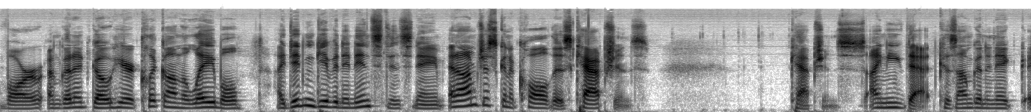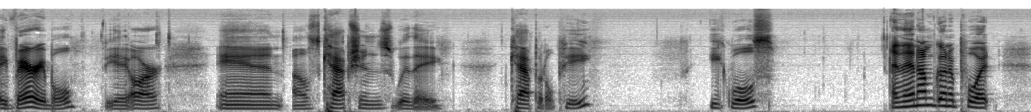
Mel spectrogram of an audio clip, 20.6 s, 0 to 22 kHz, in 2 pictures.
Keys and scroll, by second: 5.8-8.4 typing, 10.9-12.0 typing, 13.1-15.4 typing, 18.4 =.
